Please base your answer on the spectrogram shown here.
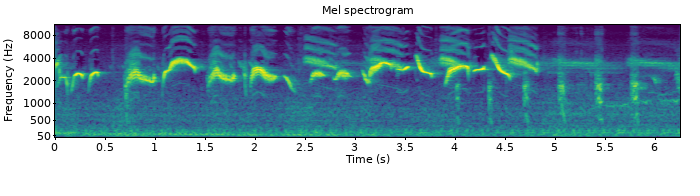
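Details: Chinese hwamei, tame and in a portable cage set on a table, sings loud, bright, rising and falling whistles in quick succession, ending in a series of short clipped notes.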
